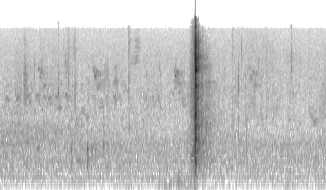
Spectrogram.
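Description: Golf driver striking a ball off a tee: a short whoosh of the downswing and then one sharp crack about four seconds in.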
